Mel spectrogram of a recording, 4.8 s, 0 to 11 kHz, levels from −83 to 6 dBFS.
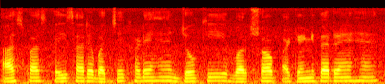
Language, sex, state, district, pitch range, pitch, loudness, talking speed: Hindi, male, Uttar Pradesh, Lucknow, 125-140 Hz, 135 Hz, -16 LUFS, 175 wpm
